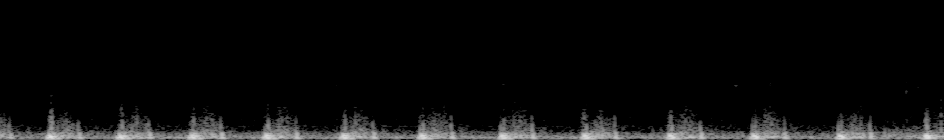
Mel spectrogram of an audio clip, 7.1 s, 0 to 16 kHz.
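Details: Heart that becomes unstable under compression: low thudding heartbeats around 95 per minute with uneven spacing between beats, an irregular rhythm.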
